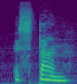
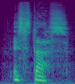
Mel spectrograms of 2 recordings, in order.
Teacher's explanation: all of the other forms are regular. We build them how we would expect to, with the exception that the accent will be on the last syllable, and it's the only verb in the entire present tense that has this characteristic.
